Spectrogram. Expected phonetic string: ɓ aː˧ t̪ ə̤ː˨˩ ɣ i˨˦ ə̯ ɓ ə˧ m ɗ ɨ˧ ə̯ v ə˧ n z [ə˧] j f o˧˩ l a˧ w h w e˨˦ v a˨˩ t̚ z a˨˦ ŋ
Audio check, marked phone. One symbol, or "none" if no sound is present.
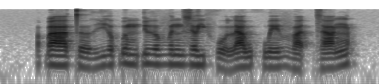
ə˧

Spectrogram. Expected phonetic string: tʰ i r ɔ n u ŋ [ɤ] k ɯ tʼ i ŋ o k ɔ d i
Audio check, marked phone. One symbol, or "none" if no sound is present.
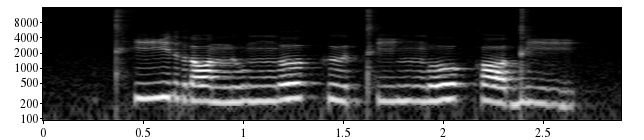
ɤ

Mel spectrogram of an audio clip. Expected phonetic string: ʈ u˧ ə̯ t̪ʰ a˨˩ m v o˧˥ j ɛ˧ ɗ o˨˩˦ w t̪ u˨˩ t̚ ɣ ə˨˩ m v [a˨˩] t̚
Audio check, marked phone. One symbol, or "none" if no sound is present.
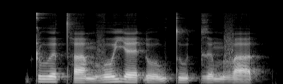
a˨˩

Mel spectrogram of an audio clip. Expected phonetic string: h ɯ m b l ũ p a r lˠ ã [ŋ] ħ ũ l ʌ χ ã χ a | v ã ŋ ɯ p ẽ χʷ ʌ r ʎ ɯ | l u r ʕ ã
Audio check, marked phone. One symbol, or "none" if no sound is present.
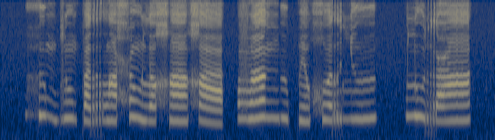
none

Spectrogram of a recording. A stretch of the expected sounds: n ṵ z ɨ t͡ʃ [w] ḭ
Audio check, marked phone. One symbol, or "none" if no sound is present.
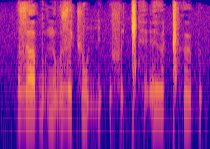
w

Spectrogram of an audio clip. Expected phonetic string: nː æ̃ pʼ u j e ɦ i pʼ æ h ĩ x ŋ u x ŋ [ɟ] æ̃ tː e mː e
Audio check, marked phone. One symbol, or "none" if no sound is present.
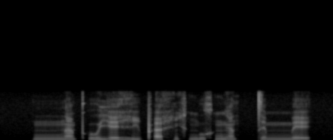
ɡ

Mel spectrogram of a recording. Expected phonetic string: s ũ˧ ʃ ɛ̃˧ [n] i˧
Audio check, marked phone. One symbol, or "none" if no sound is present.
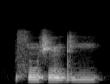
d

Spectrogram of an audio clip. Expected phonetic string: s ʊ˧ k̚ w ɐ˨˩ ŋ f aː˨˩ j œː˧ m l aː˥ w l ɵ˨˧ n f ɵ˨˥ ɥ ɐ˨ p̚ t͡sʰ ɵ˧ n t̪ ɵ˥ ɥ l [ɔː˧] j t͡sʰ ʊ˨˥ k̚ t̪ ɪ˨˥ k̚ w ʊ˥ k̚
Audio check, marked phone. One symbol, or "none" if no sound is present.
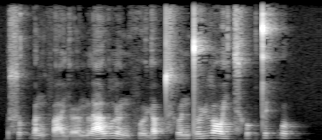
ɔː˧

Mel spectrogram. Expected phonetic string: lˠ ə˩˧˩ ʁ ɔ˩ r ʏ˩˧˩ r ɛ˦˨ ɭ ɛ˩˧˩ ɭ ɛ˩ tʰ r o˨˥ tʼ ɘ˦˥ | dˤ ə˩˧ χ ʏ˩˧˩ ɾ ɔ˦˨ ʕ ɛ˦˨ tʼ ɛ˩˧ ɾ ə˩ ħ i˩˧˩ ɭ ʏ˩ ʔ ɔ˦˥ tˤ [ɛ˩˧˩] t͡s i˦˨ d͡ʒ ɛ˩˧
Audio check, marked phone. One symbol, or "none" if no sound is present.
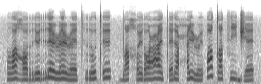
ʏ˩˧˩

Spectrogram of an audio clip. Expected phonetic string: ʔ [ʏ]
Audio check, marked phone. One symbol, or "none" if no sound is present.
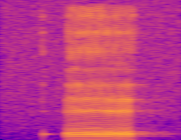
ɛ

